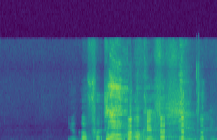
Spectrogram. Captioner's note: chuckles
